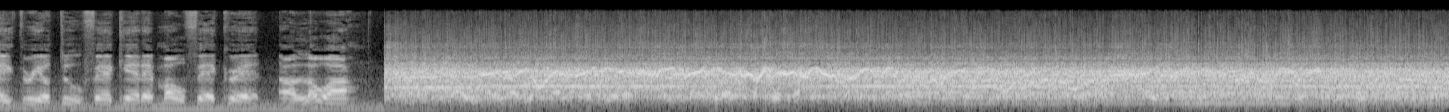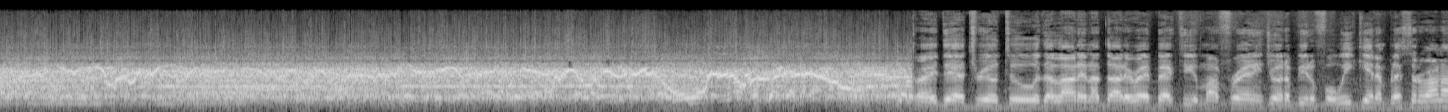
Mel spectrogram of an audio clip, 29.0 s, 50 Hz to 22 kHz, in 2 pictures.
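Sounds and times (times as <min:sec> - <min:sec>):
radio static hiss: 0:03.8 - 0:23.8
faint garbled radio voices: 0:03.8 - 0:28.9.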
